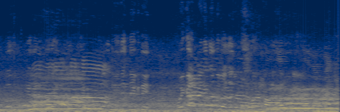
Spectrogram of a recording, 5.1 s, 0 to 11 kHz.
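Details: Sahiwal cattle at a cattle market in Kurigram, Bangladesh, on a winter morning, 31 December 2024. Several overlapping drawn-out moos with rich harmonics, some sliding downward, over a steady murmur of people bargaining.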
